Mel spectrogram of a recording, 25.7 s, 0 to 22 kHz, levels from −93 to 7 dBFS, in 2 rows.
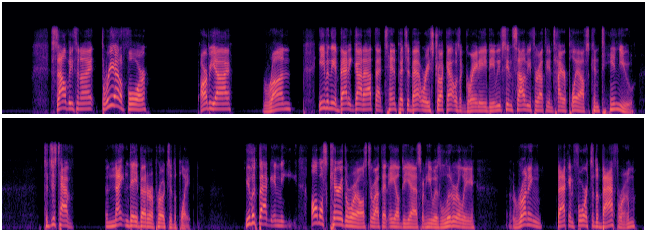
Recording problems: garbled, watery; badly; nothing above 8 kHz

